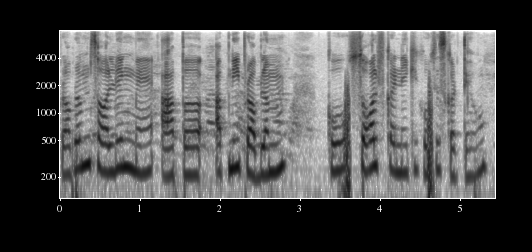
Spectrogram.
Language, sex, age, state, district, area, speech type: Urdu, female, 18-30, Delhi, East Delhi, urban, spontaneous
